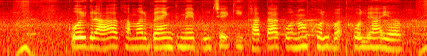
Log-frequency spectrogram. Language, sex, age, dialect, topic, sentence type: Maithili, female, 36-40, Angika, banking, question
